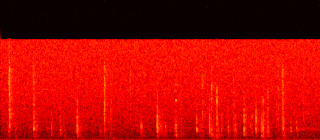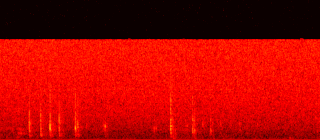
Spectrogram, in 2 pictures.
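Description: Faint typing on a computer keyboard: irregular, quick keystrokes, several a second.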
